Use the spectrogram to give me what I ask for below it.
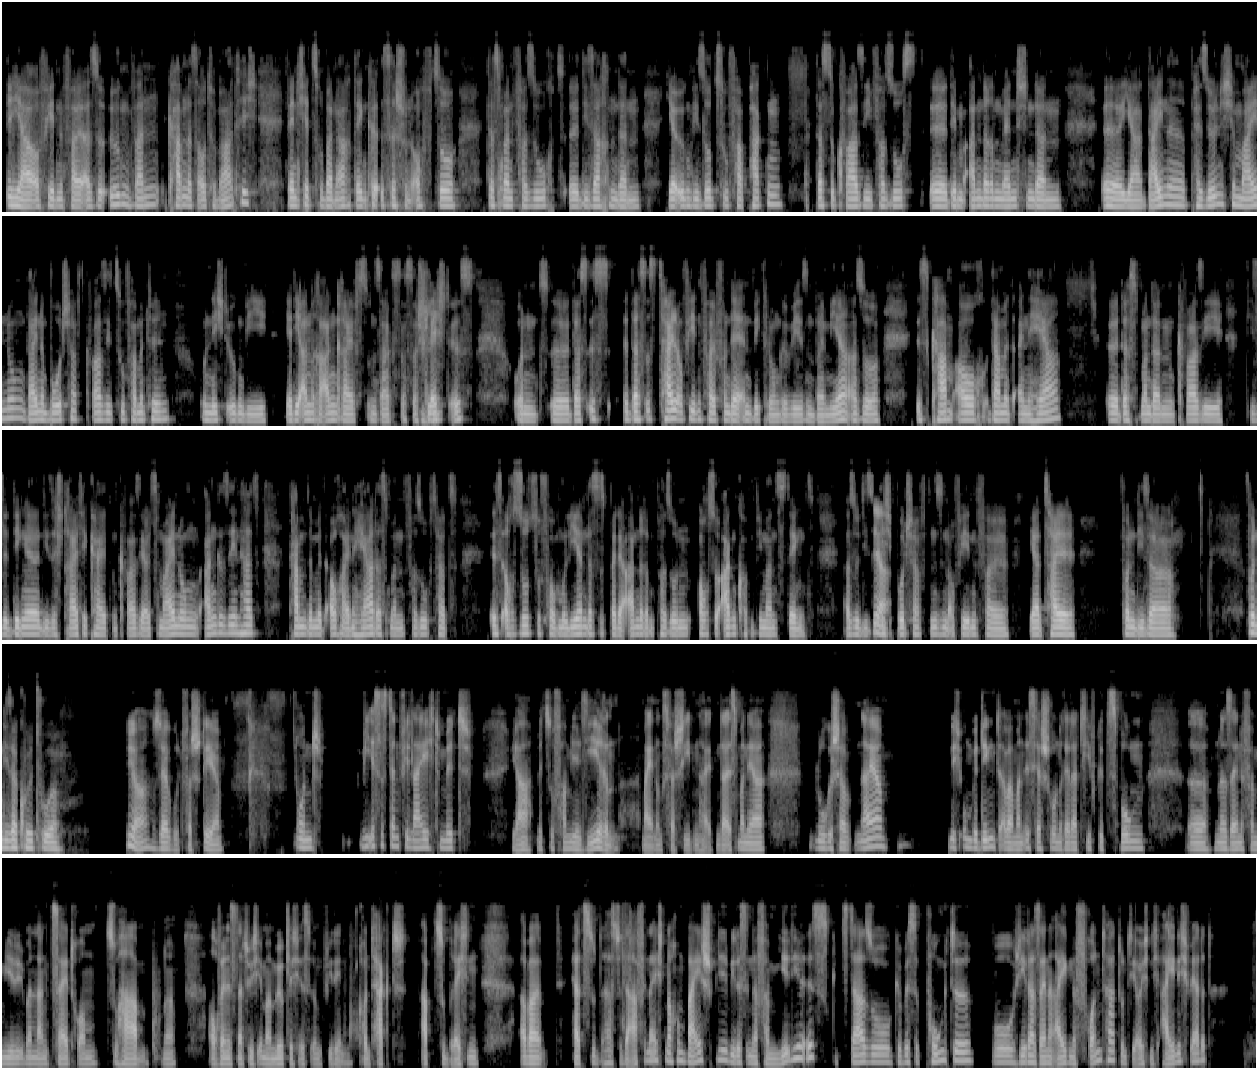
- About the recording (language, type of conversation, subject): German, podcast, Wie gehst du mit Meinungsverschiedenheiten um?
- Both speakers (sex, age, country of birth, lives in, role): male, 18-19, Germany, Germany, guest; male, 35-39, Germany, Germany, host
- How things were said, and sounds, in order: tapping; other background noise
